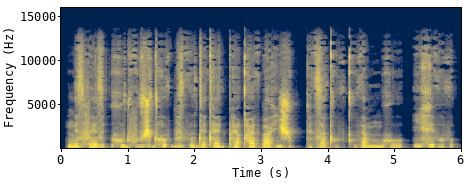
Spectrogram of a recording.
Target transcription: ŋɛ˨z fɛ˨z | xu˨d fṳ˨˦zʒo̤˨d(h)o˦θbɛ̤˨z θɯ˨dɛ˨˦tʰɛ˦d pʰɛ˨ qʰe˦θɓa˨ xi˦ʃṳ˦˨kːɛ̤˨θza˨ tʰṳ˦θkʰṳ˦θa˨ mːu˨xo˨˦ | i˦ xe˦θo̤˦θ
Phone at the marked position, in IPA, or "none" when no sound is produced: h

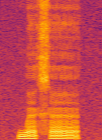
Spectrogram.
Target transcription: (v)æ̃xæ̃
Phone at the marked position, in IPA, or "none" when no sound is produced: w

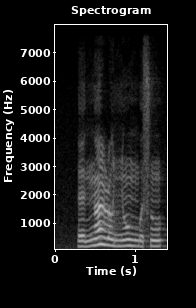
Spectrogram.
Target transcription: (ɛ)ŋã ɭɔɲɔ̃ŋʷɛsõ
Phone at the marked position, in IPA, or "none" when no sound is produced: ɛ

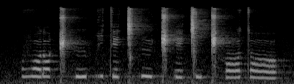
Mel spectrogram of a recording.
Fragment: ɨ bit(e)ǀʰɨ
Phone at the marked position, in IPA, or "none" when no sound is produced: e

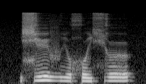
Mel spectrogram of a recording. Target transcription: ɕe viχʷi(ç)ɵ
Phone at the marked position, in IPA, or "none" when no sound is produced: ç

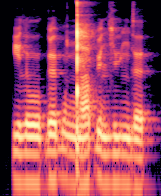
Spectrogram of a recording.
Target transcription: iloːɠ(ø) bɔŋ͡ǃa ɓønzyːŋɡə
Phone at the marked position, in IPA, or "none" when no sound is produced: œ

